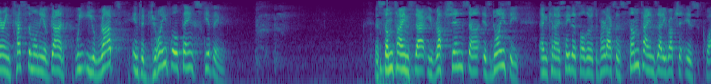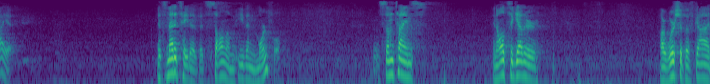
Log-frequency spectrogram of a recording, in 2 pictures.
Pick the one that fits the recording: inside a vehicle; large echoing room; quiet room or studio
large echoing room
